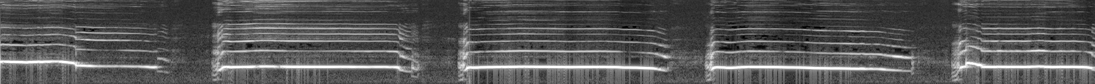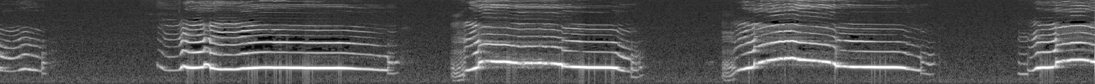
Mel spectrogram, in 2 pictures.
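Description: Miniature schnauzer howling, left alone in its crate: about eight long howls of two to three seconds each, mostly held on one high pitch that sags a little at the end, with short pauses for breath between them.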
